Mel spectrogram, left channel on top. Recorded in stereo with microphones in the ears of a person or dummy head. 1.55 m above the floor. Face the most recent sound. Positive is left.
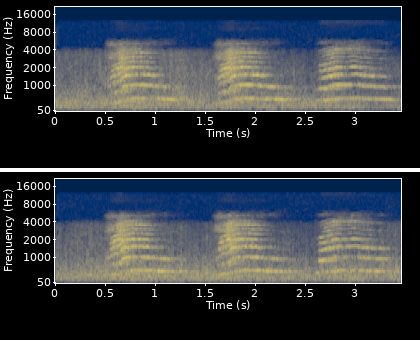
turn(degrees=20)  # may be behind; listen again after turning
